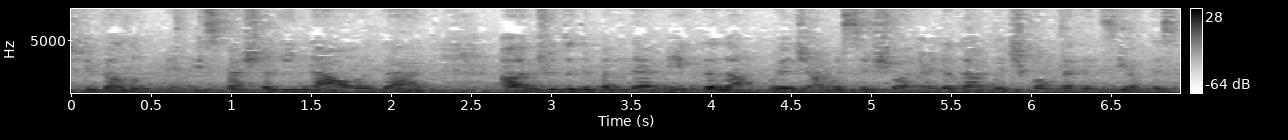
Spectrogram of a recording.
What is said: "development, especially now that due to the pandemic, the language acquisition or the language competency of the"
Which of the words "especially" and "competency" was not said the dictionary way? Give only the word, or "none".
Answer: none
